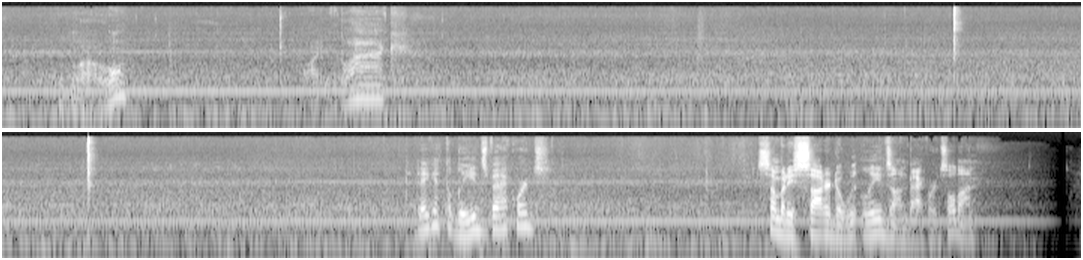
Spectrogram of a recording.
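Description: An amplifier hums steadily.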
